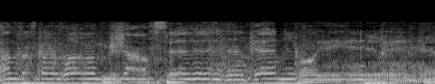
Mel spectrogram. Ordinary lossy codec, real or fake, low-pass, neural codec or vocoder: none; fake; none; codec, 16 kHz, 4 kbps, X-Codec, WavLM features, trained on Multilingual LibriSpeech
